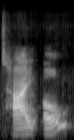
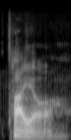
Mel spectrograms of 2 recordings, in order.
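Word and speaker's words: Taiwo: up your name anymore is it tai o did i say it right that time taiyo okay great yeah andrew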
